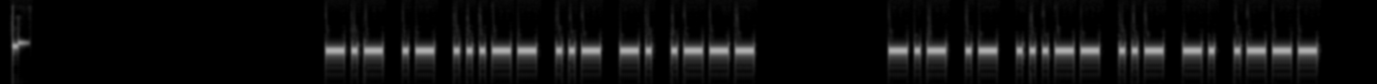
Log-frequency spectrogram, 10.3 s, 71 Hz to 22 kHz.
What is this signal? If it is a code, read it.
Morse code, heard as a keyed tone, about 25 wpm, 700 Hz. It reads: KA3UNJ KA3UNJ
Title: USA Call Signs - 6 Characters - Repeated 3x - 25wpm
